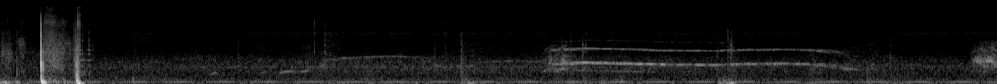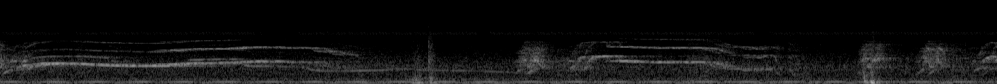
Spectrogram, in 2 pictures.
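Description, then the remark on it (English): Several coyotes howl together on May 3rd, wavering high-pitched cries rising and falling in overlapping bursts over a steady low hum, with a few sharp knocks at the start and end. “Y'all, listen at these coyotes.”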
